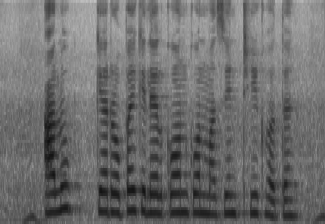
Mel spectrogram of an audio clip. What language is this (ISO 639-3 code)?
mai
